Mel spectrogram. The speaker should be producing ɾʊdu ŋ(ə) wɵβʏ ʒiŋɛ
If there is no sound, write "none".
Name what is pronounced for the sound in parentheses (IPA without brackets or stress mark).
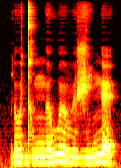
ə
